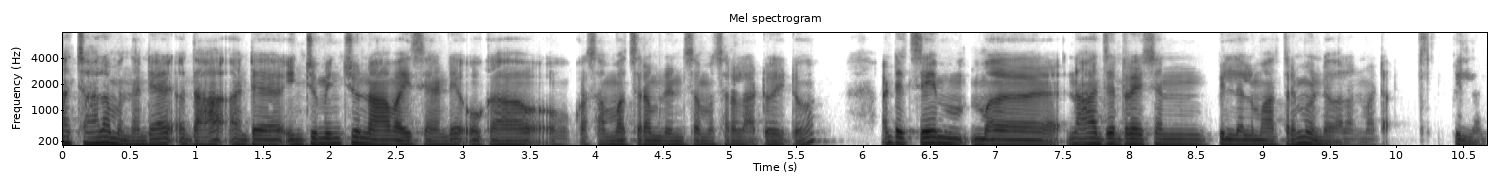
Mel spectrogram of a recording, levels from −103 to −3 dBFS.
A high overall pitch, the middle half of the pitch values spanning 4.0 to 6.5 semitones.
No: low, 115 Hz; average, 4.4 semitones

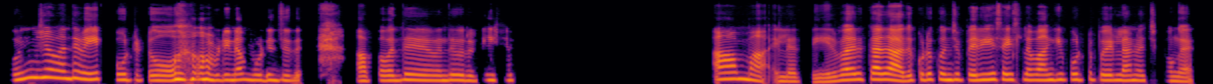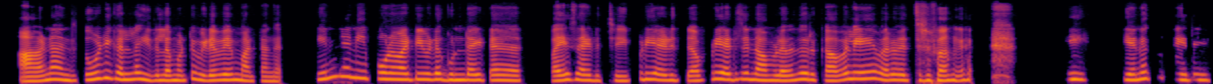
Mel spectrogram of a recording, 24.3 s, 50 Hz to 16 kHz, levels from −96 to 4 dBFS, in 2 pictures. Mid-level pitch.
No: high, 235 Hz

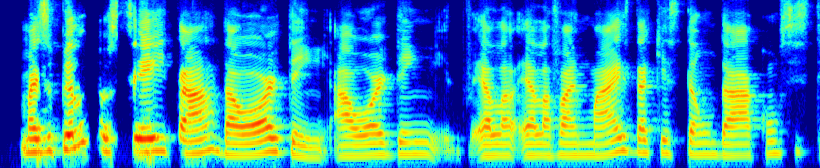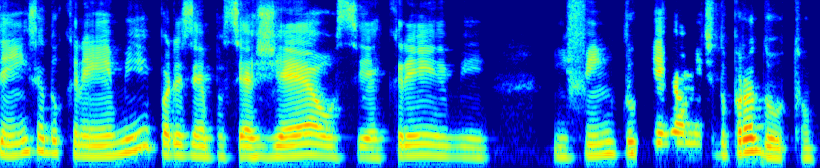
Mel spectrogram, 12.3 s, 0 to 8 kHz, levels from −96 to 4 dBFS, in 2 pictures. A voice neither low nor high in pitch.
Yes: medium, 155 Hz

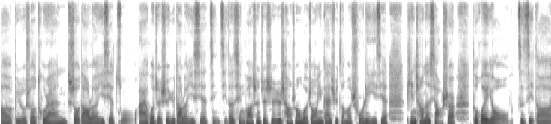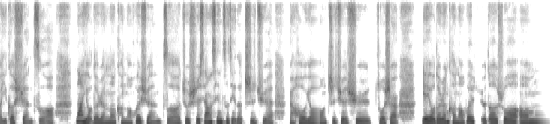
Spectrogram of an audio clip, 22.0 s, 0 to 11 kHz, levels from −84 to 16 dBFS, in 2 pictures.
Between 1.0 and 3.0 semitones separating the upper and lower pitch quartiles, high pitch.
No: average, 3.4 semitones; high, 200 Hz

